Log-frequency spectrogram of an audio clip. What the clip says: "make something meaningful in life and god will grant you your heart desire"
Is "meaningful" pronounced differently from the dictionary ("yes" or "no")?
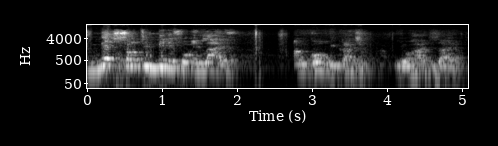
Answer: yes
